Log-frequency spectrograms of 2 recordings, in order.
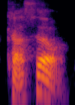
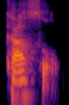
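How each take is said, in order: First: The name is said with a French-like sound. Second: The name sounds like the English word castle. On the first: The speaker calls it right. "It's like Cassell, you know. So it's kind of like Cassell, kind of like French" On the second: The speaker calls it wrong. "they say Lexi Castle and actually it's wrong"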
